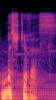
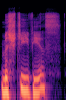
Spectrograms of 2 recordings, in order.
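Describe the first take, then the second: First: The word has three syllables, ending in -vous. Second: The word has four syllables, ending in -vious. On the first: The speaker calls it right. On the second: The speaker calls it wrong.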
